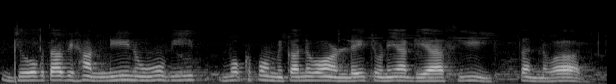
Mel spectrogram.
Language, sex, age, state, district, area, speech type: Punjabi, female, 60+, Punjab, Ludhiana, rural, read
